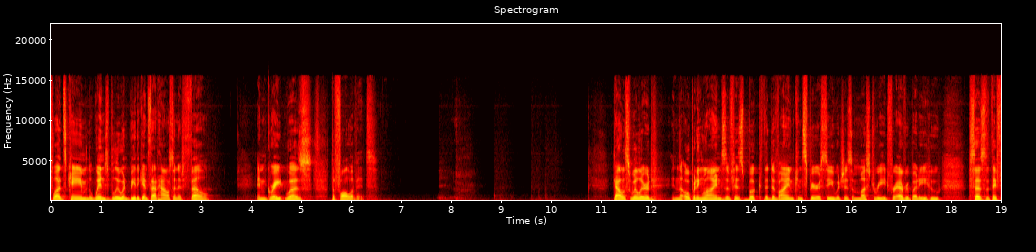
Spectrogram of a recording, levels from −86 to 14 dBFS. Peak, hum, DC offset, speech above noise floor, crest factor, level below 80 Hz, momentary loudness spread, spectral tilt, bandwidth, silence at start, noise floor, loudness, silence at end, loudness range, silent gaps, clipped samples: 0 dBFS; none; under 0.1%; 53 dB; 22 dB; -66 dBFS; 13 LU; -4.5 dB/octave; 16 kHz; 0 s; -73 dBFS; -21 LUFS; 0 s; 6 LU; none; under 0.1%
